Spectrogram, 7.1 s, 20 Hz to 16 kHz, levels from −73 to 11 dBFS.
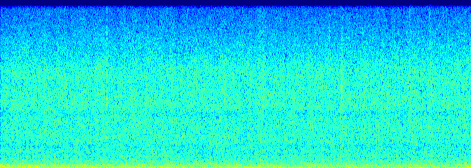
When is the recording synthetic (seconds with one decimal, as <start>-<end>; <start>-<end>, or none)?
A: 0.0-2.6; 3.3-4.9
